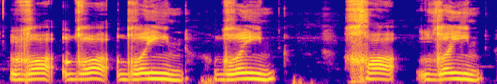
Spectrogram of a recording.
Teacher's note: அந்த மேல் தொண்டையிலேருந்து வர்றது லெட்டர்ஸ் கைன் அண்ட் ஹா.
